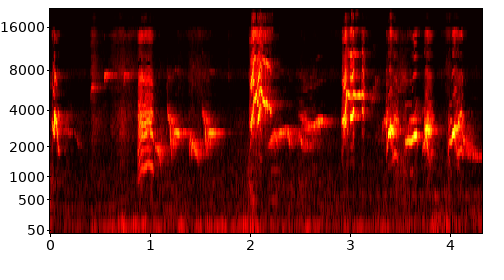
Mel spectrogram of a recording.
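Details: Oriental magpie-robin singing in the morning as a lure for lazy singers: quick bright chirps, buzzy bursts and slurred whistles, delivered rapidly with short gaps.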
